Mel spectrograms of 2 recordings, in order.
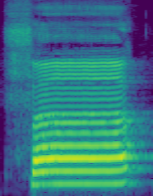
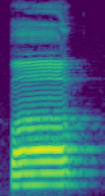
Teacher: حرف فا کا بیان، حرف فا کا مخرج، ادائیگی کا طریقہ اور غلط ادائیگی سے بچنا. حرف فا کا مخرج اوپر کے اگلے دونوں دانتوں کی نوک، جو اوپر کے جو دو دانت ہیں ان کی نوک جب نیچے کے ہونٹ کے اندر کا حصہ وہاں سے لگے تو یہ حرف ادا ہوگا فا. عموماً اس کی ادائیگی میں سب سے بڑی غلطی یہ ہوتی ہے کہ ہونٹوں کو اوپر کے نیچے ہونٹوں کو پورا ملایا جاتا ہے، جس سے ایک نیا ورڈ بن جاتا ہے جو عربی میں مستعمل نہیں ہے.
